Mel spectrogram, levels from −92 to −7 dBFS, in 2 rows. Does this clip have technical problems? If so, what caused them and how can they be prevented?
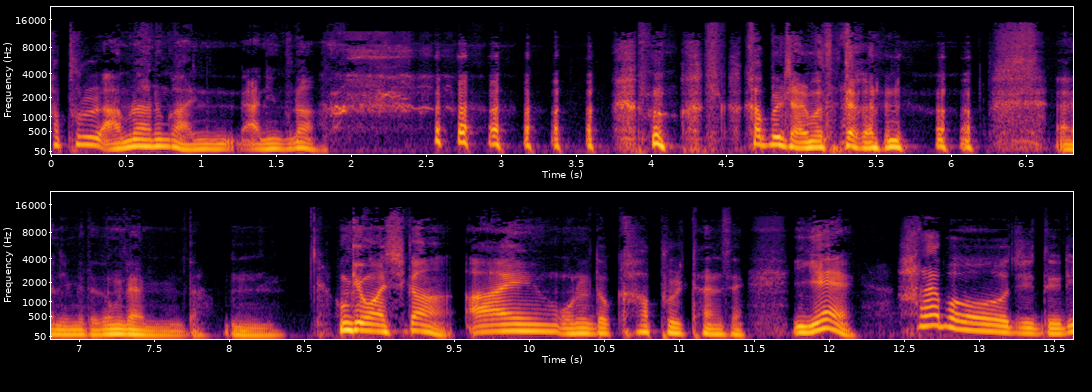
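No, this clip has no technical problems, so there is nothing to trace to a cause or to prevent.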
